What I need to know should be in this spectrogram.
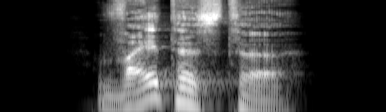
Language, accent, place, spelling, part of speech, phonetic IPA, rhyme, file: German, Germany, Berlin, weiteste, adjective, [ˈvaɪ̯təstə], -aɪ̯təstə, De-weiteste.ogg
- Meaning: inflection of weit: 1. strong/mixed nominative/accusative feminine singular superlative degree 2. strong nominative/accusative plural superlative degree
